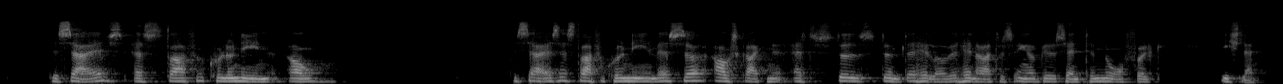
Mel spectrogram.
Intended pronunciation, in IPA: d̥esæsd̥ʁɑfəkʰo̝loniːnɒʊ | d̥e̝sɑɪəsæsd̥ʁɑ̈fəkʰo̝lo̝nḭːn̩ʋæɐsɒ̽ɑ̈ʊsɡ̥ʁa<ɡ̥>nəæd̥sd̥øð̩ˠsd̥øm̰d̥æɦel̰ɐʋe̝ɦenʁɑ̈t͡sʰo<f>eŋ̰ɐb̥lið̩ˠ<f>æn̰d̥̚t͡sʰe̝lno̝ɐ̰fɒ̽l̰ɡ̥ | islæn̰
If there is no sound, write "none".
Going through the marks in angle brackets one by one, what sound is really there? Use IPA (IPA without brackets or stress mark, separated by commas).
ɡ̥, s, s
